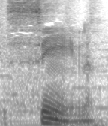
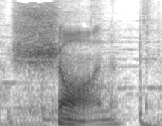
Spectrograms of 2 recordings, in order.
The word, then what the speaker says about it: Sean: Và cuối cùng, một tên có phát âm rất kỳ lạ. Ở đây không phải Sean, cũng không phải Sane, mà là Sean.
